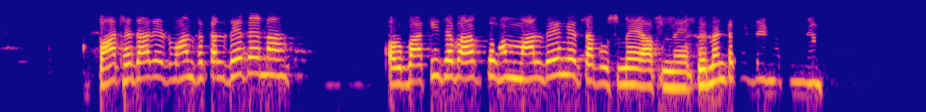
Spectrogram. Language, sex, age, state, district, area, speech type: Hindi, female, 60+, Uttar Pradesh, Sitapur, rural, conversation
